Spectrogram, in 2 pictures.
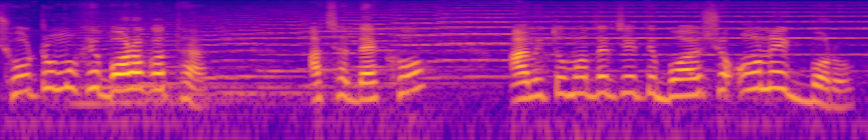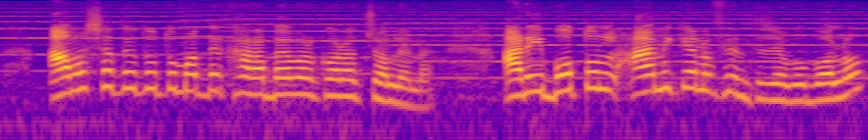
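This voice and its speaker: A woman's voice: sits high, animated, quick pace. A woman playing an indignant grown neighbor who defends herself against rude accusations. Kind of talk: low-budget drama acting. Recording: music bed under dialogue.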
